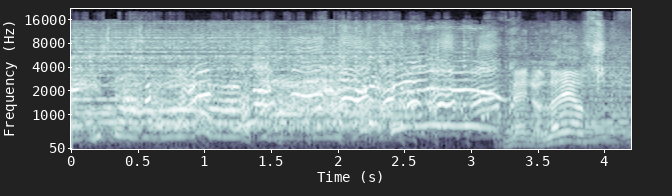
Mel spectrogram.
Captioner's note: laughter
